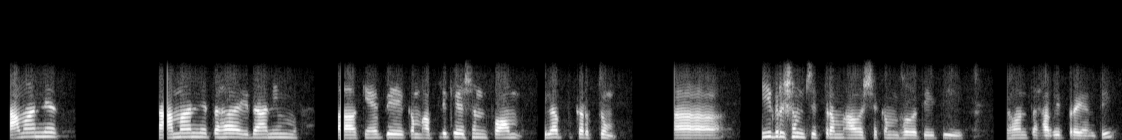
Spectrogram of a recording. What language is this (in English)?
Sanskrit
